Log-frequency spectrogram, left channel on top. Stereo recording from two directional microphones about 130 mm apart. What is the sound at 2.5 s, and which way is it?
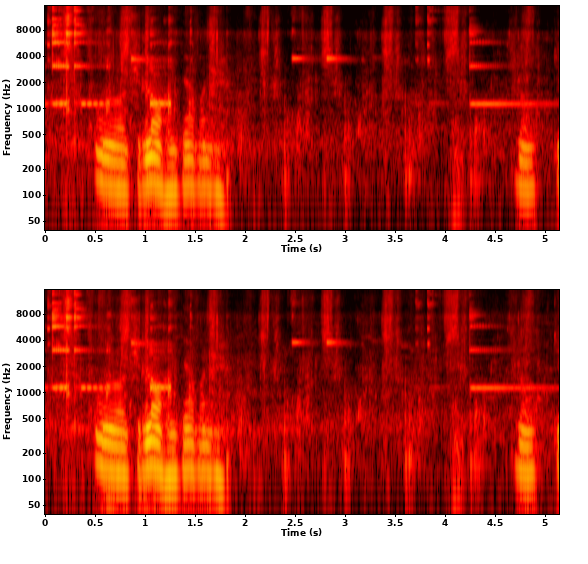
Dog, 20° right (ahead or behind).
